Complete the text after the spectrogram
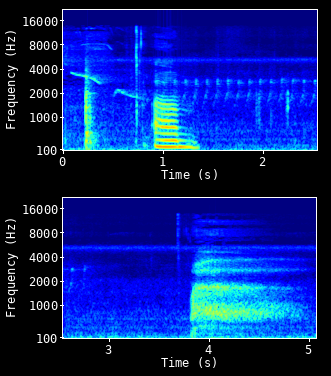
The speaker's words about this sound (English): I'm sitting on my porch. It is really nice. You probably hear the birds. Enjoy that.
